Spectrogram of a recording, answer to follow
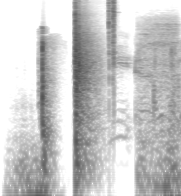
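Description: Intro sound effects for a logo animation: a swelling whoosh that peaks about half a second in, then a sharp, heavy thunk about a second in that rings out briefly, followed by a short click.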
